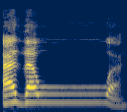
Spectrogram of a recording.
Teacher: Tapi kalau yang apa idgham bigunah yang tanwin ketemu wawu, alirkan aja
